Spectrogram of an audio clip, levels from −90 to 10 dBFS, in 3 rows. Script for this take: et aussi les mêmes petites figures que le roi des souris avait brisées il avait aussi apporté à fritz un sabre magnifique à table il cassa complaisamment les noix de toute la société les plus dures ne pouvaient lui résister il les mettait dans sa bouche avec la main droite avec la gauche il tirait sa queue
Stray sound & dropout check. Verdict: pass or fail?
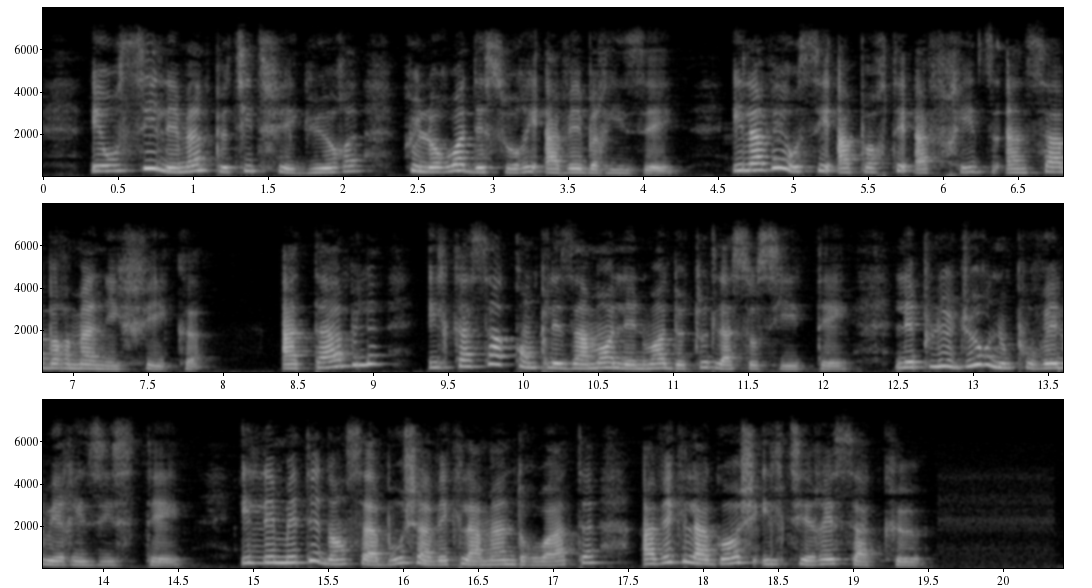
pass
